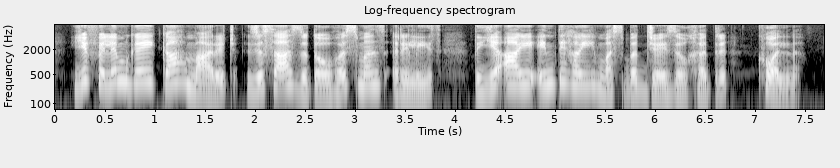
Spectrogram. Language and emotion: Kashmiri, neutral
